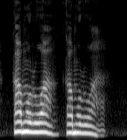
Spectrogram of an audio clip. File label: "you two", Ponosakan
